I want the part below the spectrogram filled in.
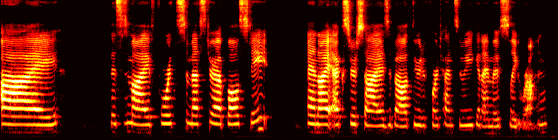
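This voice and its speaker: A woman from Charlotte presents to her class in a bright voice. She stumbles and restarts at times. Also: medium pitch, steady tone, a little slow, rough recording. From Charlotte, North Carolina, USA. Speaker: graduate student presenter.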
